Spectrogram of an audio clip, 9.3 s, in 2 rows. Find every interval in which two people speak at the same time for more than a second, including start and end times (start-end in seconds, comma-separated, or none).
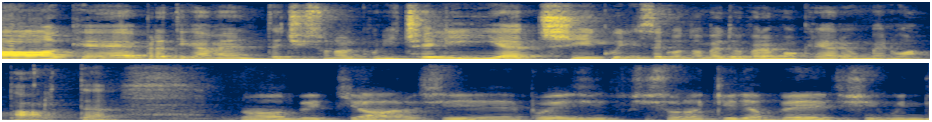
none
